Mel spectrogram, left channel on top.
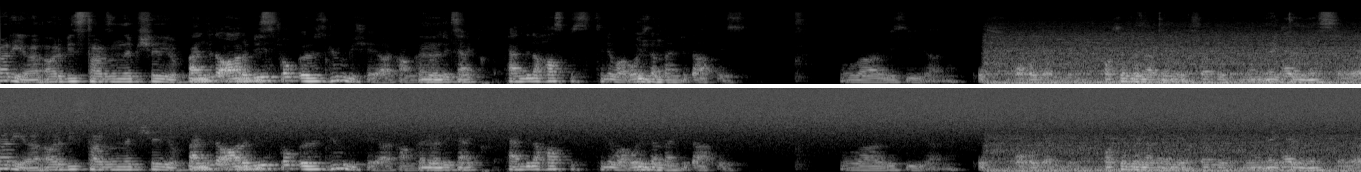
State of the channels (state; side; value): noise; right; hiss, 3 dB below the sound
